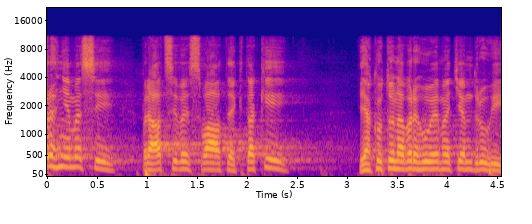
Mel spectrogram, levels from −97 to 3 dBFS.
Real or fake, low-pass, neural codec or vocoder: real; 10.8 kHz; none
